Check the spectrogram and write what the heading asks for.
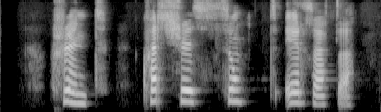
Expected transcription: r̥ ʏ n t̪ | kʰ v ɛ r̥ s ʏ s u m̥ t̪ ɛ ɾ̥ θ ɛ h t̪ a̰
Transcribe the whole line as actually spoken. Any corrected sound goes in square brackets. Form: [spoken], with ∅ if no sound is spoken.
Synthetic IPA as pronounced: r̥ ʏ n t̪ | kʰ v ɛ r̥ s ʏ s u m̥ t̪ ɛ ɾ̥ θ ɛ h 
